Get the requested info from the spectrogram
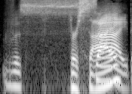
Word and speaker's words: Versailles: Versailles.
